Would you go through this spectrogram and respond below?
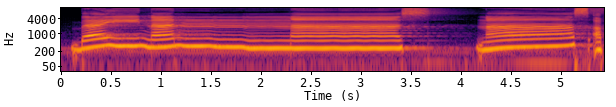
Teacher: Nun bertasydid cara bacanya dengung bunyi n-nya tahan kurang lebih 2 harokat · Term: ghunnah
